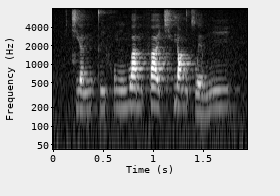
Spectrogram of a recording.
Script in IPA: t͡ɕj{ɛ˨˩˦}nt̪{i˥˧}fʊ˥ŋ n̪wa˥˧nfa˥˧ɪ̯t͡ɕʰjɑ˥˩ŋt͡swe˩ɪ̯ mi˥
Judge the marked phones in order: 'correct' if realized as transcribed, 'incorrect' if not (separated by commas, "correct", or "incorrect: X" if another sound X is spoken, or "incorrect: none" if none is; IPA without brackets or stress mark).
incorrect: ɛ˧˥, incorrect: i˧˥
